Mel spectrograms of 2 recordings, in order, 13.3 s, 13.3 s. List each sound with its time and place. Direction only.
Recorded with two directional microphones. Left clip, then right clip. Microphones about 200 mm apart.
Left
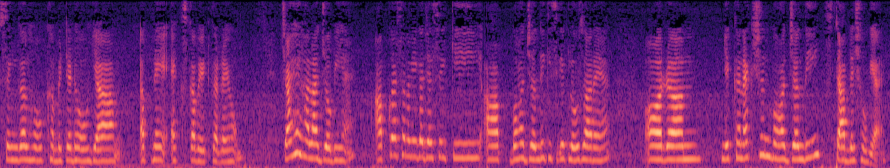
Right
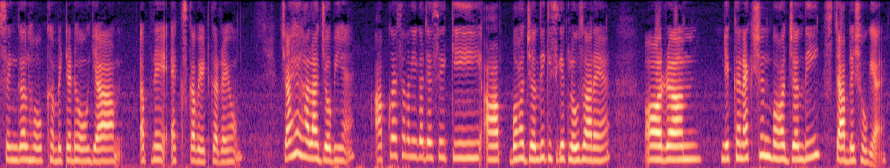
0.1 s a woman's voice: 55° right (ahead or behind)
